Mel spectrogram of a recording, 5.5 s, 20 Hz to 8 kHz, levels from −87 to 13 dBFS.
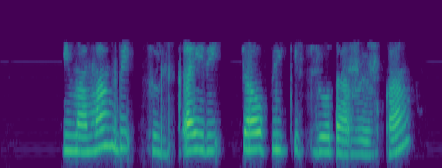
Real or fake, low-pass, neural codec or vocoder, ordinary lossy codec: fake; 7.2 kHz; vocoder, 22.05 kHz, 80 mel bands, HiFi-GAN; AAC, 16 kbps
